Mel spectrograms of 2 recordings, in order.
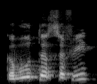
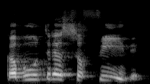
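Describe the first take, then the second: First: The words are joined with no linking vowel. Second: An 'e' vowel links the two words. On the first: The speaker calls it wrong. "ना तो वो रिदम है" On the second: The speaker calls it right. "एक रिदम पैदा होता है"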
